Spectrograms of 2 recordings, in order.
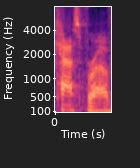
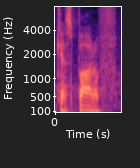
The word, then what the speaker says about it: Kasparov: Kasparov. Yep, absolutely. Although I'm sure it's not Kasparov. I'm sure it's like Kasparov or something like that.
